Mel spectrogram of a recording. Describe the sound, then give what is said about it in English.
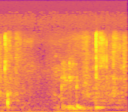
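Dice rolled for a saving throw in a tabletop role-playing game, heard as a few short, light clicks and rattles spread across the moment, fairly quiet, with no voices over them. “I need dice.”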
